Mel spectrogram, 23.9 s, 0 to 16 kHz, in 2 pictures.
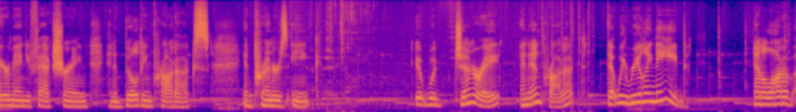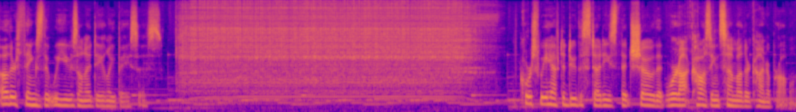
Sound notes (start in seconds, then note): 14.6 whirring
